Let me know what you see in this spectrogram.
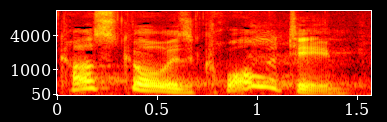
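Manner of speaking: put-on high Polish-accented voice. Quoting a woman's well-known family-joke saying, in a put-on Polish accent. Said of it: "She always says in her Polish accent".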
